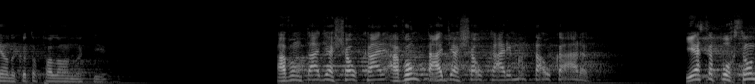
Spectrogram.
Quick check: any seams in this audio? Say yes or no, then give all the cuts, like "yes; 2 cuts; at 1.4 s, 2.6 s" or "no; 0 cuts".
no; 0 cuts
